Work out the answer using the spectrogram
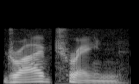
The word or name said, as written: drivetrain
